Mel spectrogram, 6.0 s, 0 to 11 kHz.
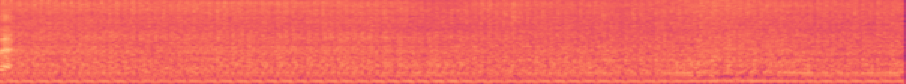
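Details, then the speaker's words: Suzuki Katana barn find, started after 31 years standing, warming up on its original spark plugs; deep, uneven, lopsided throb at steady speed with a vibration, running on three cylinders; misfire, a broken-down plug suspected. "that on three it is that sounds like it's on three dad listen what's that vibrating though it's definitely on three cylinders now"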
